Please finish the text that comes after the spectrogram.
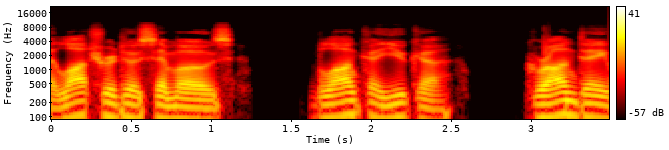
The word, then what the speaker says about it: yuca: la penúltima luenga, y la raíz yuca, luenga la primera sílaba, y la planta yucubia.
